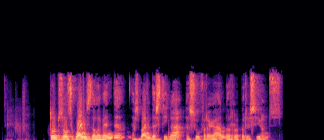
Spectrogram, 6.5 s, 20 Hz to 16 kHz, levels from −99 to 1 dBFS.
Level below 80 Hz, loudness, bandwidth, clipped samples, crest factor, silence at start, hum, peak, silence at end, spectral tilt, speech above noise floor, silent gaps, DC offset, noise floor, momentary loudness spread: -50 dBFS; -17 LUFS; 8.2 kHz; under 0.1%; 16 dB; 1 s; none; -2 dBFS; 0.9 s; -5 dB/octave; 32 dB; none; under 0.1%; -49 dBFS; 12 LU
